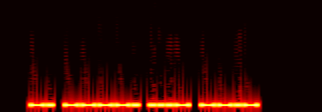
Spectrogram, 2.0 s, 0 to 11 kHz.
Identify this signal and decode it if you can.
Morse code, heard as a keyed tone, about 46 wpm, 700 Hz. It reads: N9VQ
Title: USA Call Signs - 4 Characters - Repeated 2x - 45wpm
